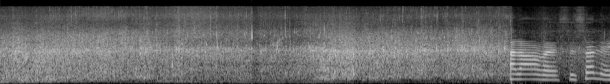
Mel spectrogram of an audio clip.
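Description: Water splashes and churns in the shallows.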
